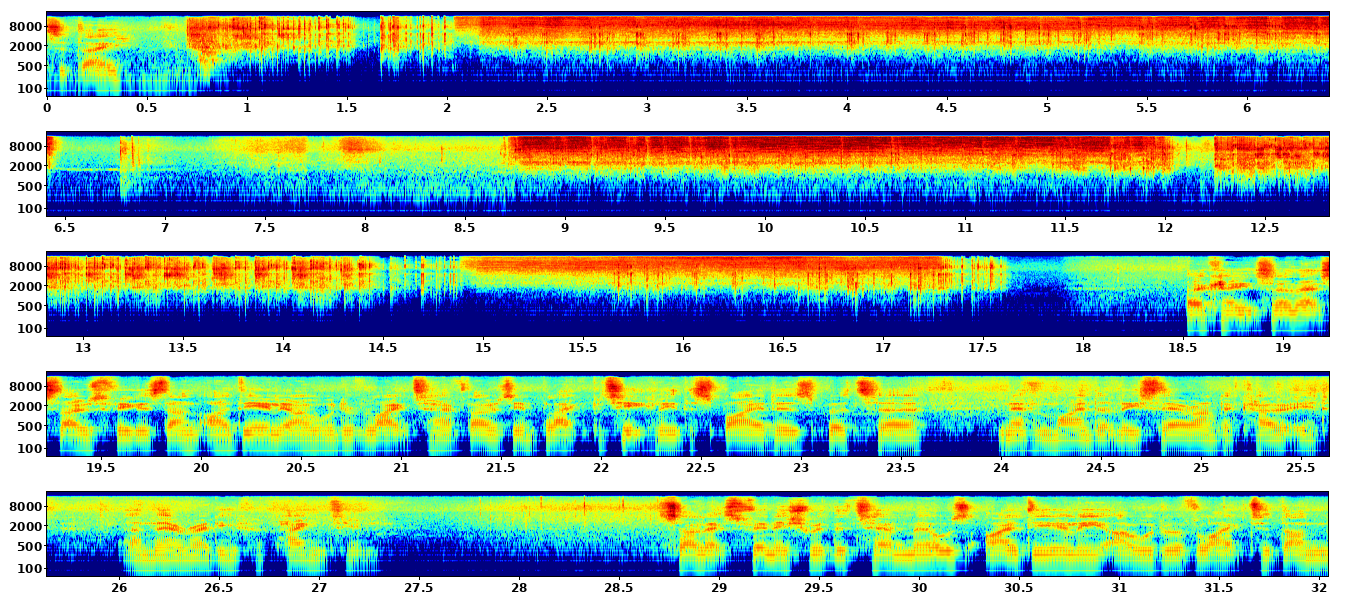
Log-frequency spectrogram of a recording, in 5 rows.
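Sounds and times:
aerosol spray can hissing: 1.2 - 6.5, 8.7 - 17.6.

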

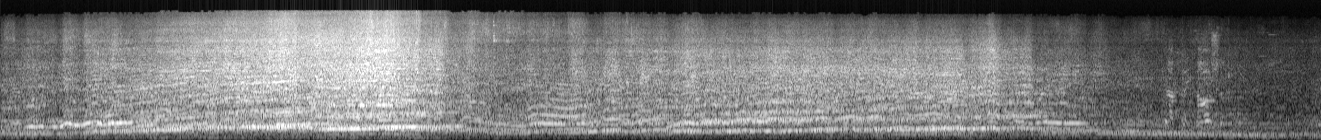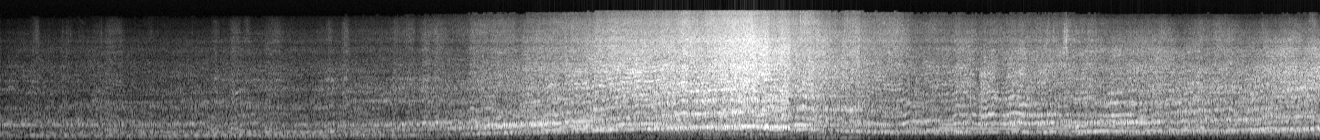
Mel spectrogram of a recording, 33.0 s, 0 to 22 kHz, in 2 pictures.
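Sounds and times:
race car engines: 0.0 - 33.0.

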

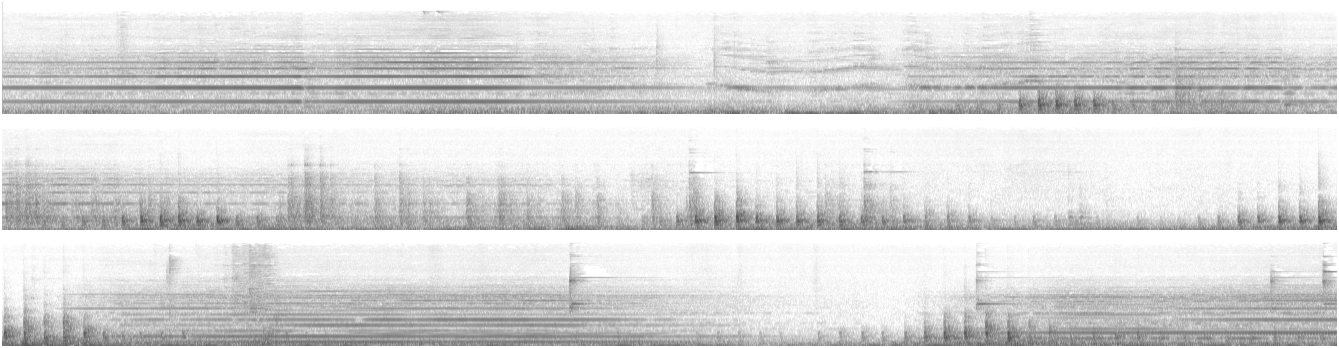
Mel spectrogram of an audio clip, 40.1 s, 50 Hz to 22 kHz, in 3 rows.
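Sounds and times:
cello: 0.0 - 40.0
percussion: 0.0 - 40.0
violin: 0.0 - 40.0.

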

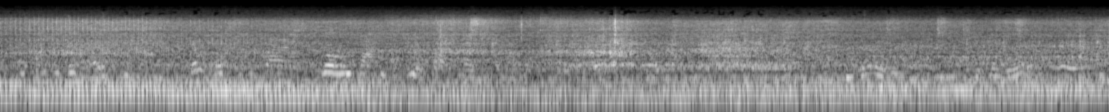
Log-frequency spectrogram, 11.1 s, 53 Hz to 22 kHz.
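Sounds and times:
faint wavering voices: 0.0 - 11.0
low outdoor rumble: 0.0 - 11.0.

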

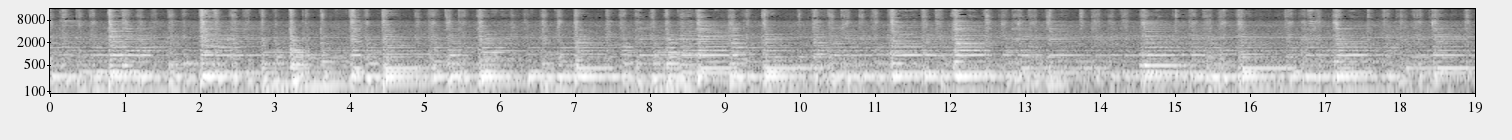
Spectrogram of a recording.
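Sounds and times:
acoustic guitar strumming: 0.0 - 19.0.

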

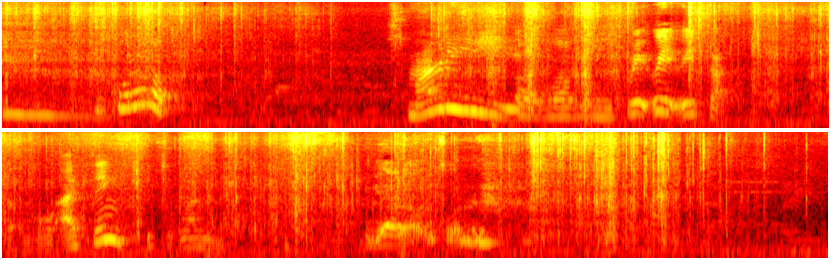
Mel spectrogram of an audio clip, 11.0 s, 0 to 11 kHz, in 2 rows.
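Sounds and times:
plastic packaging crinkling: 0.0 - 2.3, 2.9 - 11.0.

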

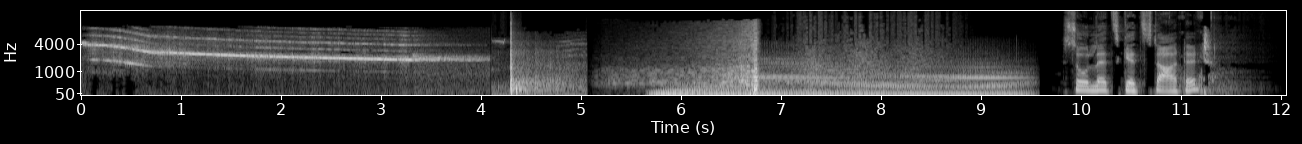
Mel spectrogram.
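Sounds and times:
whistle falling in pitch: 0.0 - 4.4
low swell of noise: 5.2 - 9.4.

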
